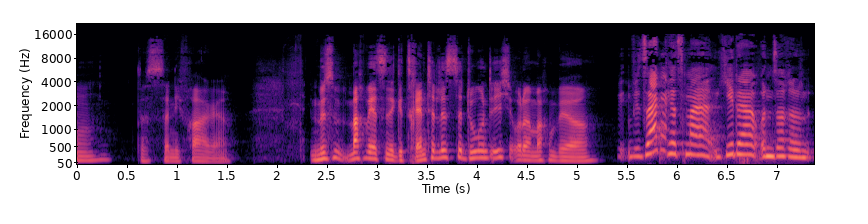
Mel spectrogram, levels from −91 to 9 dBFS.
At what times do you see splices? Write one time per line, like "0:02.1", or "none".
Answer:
0:05.9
